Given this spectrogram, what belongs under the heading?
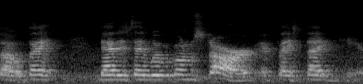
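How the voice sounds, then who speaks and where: Through audible room echo and noticeable background noise, a woman with an American accent speaks at a fairly slow pace in a fairly high pitch with fairly even intonation. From Texas. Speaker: oral history interviewee. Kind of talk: oral history interview. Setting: at her home.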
